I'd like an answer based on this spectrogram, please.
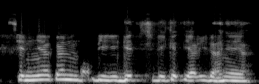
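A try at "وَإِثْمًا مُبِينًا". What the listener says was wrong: Jangan digigit, ditempelkan doang. jadi keras bunyinya. Jangan digigit, ditempelkan doang sedikit, ditempel. Kalau digigit jadi keras bunyinya.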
